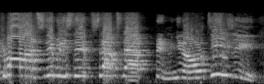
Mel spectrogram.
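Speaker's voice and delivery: high, loud, giddy wheedling; coaxing silly voice. Retold or imitated. Timmy coaxes the doctor in a high, giddy, silly voice. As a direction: sweet-talk the doctor in a high goofy voice.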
